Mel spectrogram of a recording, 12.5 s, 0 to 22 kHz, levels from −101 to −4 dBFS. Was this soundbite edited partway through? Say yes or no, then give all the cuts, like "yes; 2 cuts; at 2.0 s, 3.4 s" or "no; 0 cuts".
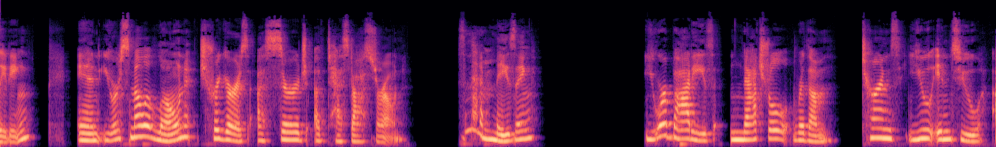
no; 0 cuts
